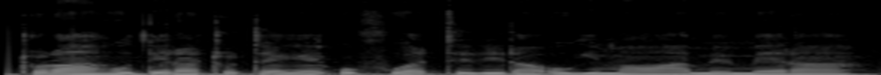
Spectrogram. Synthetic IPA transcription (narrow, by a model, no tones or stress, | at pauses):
toɾaɦoðeɾatotɛɣɛkofuateɾeɾaʔoɣimawamemɛɾa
